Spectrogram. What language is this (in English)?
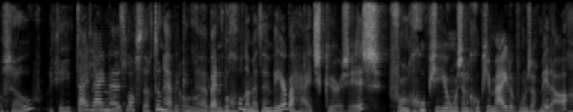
Dutch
